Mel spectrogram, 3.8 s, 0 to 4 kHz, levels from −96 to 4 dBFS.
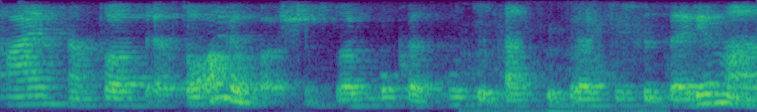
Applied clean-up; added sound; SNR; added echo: neural separator model SepFormer DNS4.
